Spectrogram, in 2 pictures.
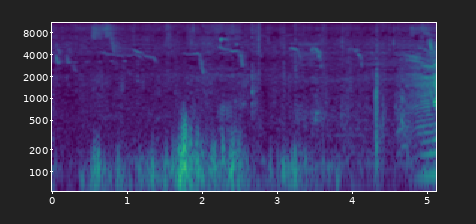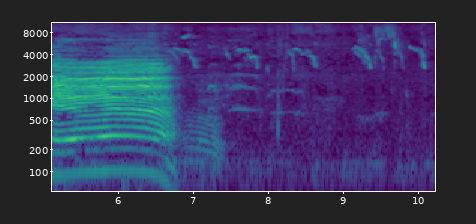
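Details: Cattle on a ranch: one loud, long moo with rich stacked harmonics lasting about two seconds, framed by softer low rumbling and scattered chirping birds.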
